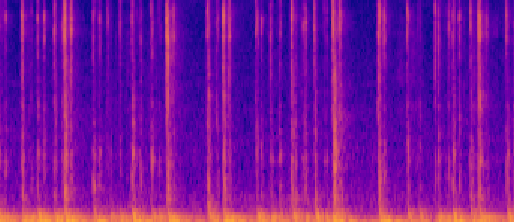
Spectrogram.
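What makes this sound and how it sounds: Fingertips type slowly on the white plastic keyboard of a Samsung laptop, producing a steady run of short, dry clicks. Each keystroke is a brief bright tick with a soft low thump beneath it, over a faint continuous low hum.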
